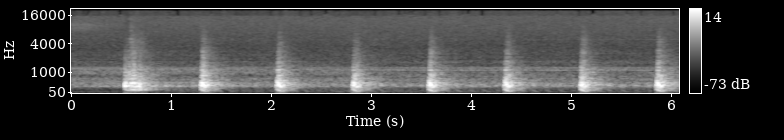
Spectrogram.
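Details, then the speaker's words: Simulated Korotkoff sounds from a GERi/KERi training manikin's arm, played through its external audio. The cuff is inflated past 200, then slowly deflated, giving regular soft tapping beats at about 79 a minute. "slowly allow the air to release and listen for the five kurodo cough sounds"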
